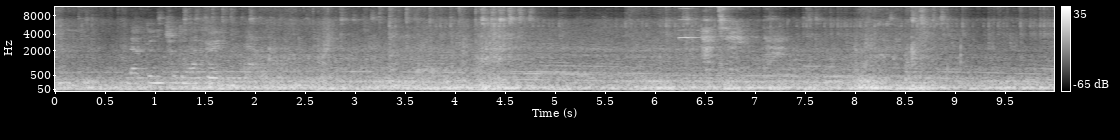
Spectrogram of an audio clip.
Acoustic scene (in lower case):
bus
